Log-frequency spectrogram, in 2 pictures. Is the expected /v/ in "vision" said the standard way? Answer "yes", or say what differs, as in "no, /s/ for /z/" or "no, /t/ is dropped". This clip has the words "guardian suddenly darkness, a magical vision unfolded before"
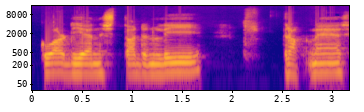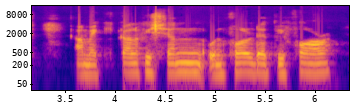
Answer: no, /f/ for /v/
